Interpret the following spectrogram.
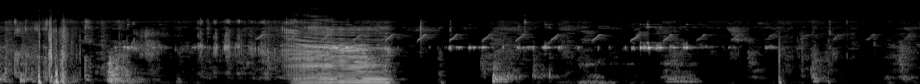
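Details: A Holstein Friesian cow, freshly calved overnight in her second calving, near Sinnar in Nashik district, lets out a single rich, steady moo lasting about a second, framed by knocks, rustling and a thin high whine.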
